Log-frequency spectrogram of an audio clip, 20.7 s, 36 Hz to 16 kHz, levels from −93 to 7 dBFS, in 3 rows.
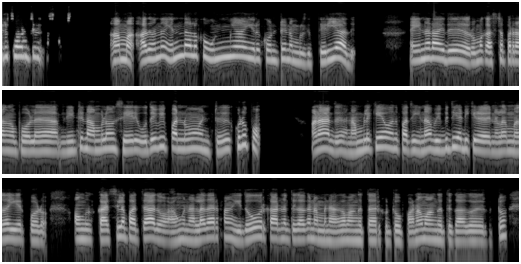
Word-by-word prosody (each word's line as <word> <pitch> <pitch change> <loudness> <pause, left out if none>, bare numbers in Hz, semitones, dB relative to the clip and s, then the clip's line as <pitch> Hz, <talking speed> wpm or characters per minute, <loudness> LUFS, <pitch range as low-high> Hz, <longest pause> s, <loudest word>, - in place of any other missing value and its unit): இருக்குன்னு 310 0 +3
சொல்லி 285 - -3 1.0
ஆமா, 235 -1 +5 0.2
அது 230 - +6
வந்து 310 +3 0
எந்த 320 +5 +1
அளவுக்கு 325 -2 +1
உண்மையா 305 +4 +2 0.2
இருக்குன்ட்டு 245 -1 -3
நம்மளுக்கு 195 -4 -5
தெரியாது. 275 - +4 0.9
என்னடா 275 +2 +6
இது 235 +1 +1 0.3
ரொம்ப 220 +3 -2
கஷ்டப்படுறாங்க 210 -2 +1
போல 190 0 0 0.3
அப்படின்ட்டு, 190 +6 -6
நம்மளும் 220 +3 -1
சரி 200 +1 0
உதவி 240 +6 -2
பண்ணுவோன்ட்டு 220 -5 -1 0.2
குடுப்போம். 285 +1 -1 0.7
ஆனா 220 - +7
அது 190 -3 -6 0.2
நம்மளுக்கே 215 +7 -1
வந்து 230 -1 -3
பார்த்தீங்கன்னா, 200 -1 0
விபுதி 225 +5 -3
அடிக்கிற 215 -3 -2 0.2
நிலைம 185 +1 -2
தான் 195 0 0
ஏற்படும். 170 -1 -6 0.3
அவுங்க 195 -1 -1 0.2
கடைசியில 185 +6 +2
பார்த்தா 205 0 +3
அது, 185 - -3 0.2
அவங்க 180 +4 -5
நல்லா 180 +2 +2
தான் 215 - +4
இருப்பாங்க. 215 -2 -5
ஏதோ 180 +2 -3
ஒரு 225 - -5
காரணத்துக்காக 200 -1 0
நம்ம 175 -2 -5
நகை 165 +2 -1
வாங்குறதா 175 0 -2
இருக்கட்டும், 165 0 -7
பணம் 180 +4 0
வாங்குறதுக்காக 170 -2 -3 0.2
இருக்கட்டும். 190 +10 -8
205 Hz, 145 wpm, -23 LUFS, 185-235 Hz, 1.0 s, ஆனா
